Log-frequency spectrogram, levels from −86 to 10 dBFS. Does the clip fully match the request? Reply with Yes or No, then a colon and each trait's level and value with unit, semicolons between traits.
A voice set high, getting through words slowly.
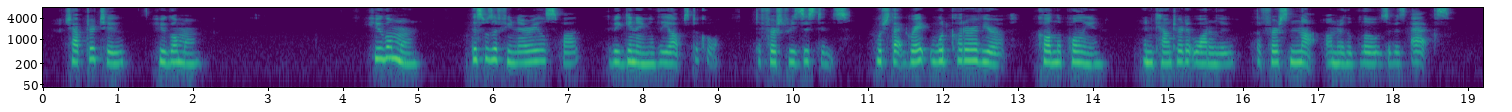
Yes: high, 225 Hz; slow, 115 wpm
